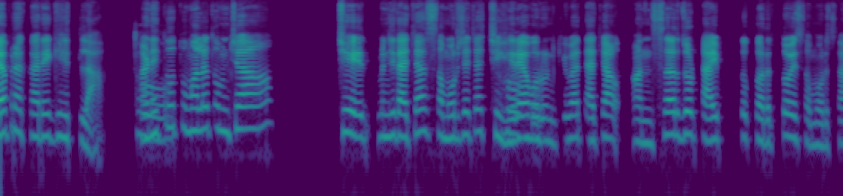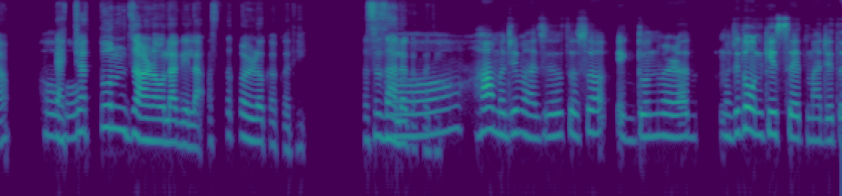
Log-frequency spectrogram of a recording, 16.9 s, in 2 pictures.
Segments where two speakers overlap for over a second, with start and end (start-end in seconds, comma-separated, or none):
none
